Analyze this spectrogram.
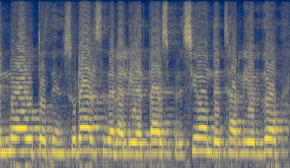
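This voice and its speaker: Against noticeable background noise and audible room echo, a woman with a Spanish accent speaks at a fairly high pitch in a monotone, flat intonation. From Spain. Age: young. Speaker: audience member. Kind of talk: audience question.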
